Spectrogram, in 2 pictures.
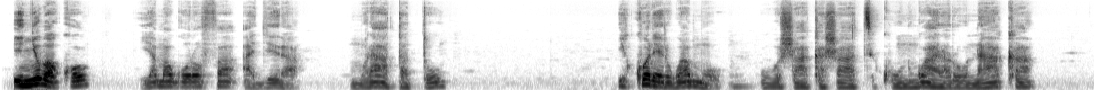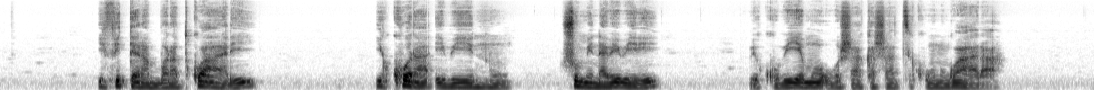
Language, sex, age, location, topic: Kinyarwanda, male, 18-24, Kigali, health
